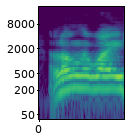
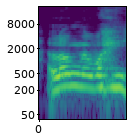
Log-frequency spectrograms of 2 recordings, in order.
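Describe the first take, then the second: First: Put-on Alabama accent. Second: Said in the usual way. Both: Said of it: "I don't know why I did that accent".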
